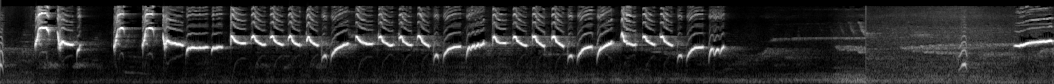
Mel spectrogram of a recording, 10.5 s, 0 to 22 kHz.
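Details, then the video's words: White-rumped shama pouring out a long, rapid stream of crisp repeated notes and swooping whistles for seven seconds, meant to trigger other shamas to sing, followed by a lull and a final rising whistle. "Belum 1 MENIT di PANCING Murai manapun AUTO GACOR NGEPLONG mendengarnya"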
